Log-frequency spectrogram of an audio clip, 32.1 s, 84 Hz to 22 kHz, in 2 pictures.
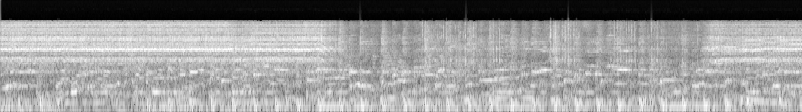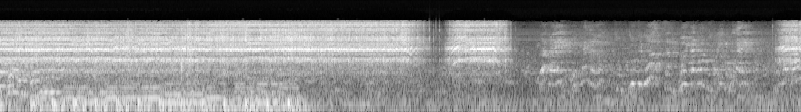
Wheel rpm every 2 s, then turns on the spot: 160, 160, 160, 50, 20, 20, 20, 130, 160, 160, 160, 160, 90, 20, 0, 20.
8-12 26-28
